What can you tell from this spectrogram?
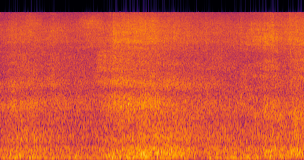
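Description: Choppy surf of the Sea of Azov breaking and washing up a sandy beach, swelling as a wave rushes in a couple of seconds in. Wind rumbles on the microphone throughout.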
